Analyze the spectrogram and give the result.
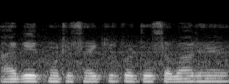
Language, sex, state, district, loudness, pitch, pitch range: Hindi, male, Bihar, Katihar, -18 LUFS, 135 Hz, 130-135 Hz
